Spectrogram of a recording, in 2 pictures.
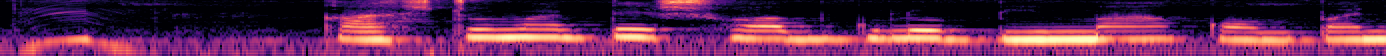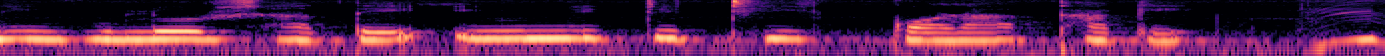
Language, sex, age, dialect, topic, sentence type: Bengali, female, 31-35, Northern/Varendri, banking, statement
